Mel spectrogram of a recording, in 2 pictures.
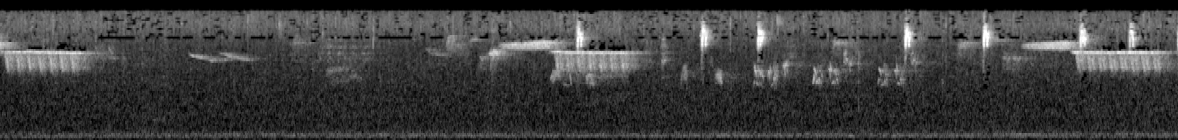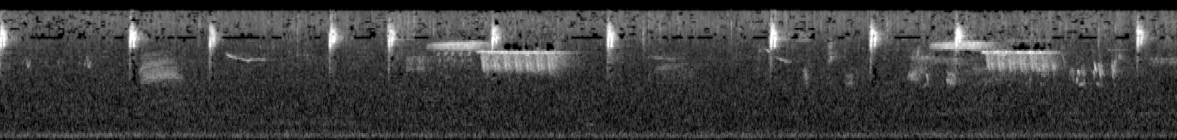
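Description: Birdsong: a short buzzy trill repeating about every six and a half seconds, with sharp high chirps in between, over a low steady hum.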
